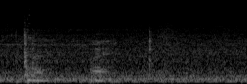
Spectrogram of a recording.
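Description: A few short, sharp mechanical clicks from an ATM's card-reader slot as the card is handled, one just after the start and a fainter one past the middle.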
